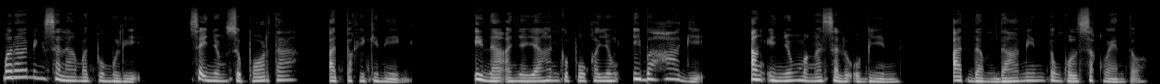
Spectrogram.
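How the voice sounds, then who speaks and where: A woman's voice: deep voice, lively intonation, normal speed, darkish tone, no echo, studio quality. A woman with a Filipino accent narrating a scripted, sentimental story in an earnest, dramatic way.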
